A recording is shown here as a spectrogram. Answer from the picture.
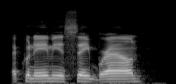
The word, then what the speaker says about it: Equanimeous St. Brown: Chase Claypool, uh, uh, Equanimeous St. Brown.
